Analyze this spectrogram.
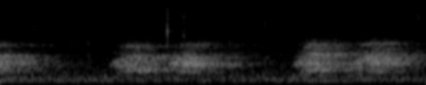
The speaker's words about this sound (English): the little dog's going crazy. That means that little dog is barks every single day.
